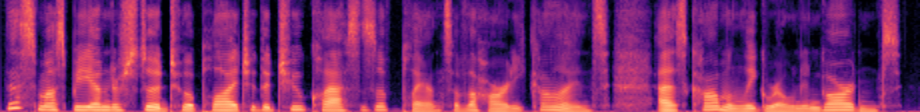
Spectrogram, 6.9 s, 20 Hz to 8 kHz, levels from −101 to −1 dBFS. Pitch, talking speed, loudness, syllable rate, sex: 190 Hz, 180 wpm, -18 LUFS, 4.6 syllables/s, female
